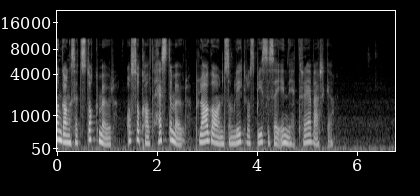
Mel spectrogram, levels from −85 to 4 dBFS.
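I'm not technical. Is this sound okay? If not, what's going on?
Yes, no technical faults are audible in this speech recording.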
